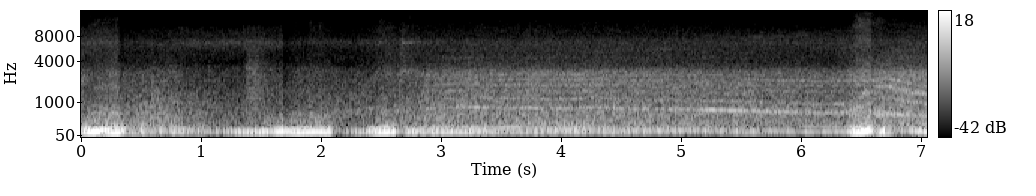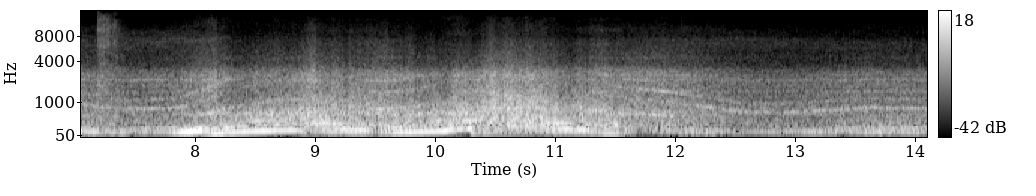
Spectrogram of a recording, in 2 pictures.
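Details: Nissan 300ZX twin turbo with a new 98+ JDM manual transmission, about 3,000 miles, Redline MT-85 fluid: tonal whine rising and falling with revs, faint in neutral, loud in low gear and on 1st-gear deceleration; noisy gearset.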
